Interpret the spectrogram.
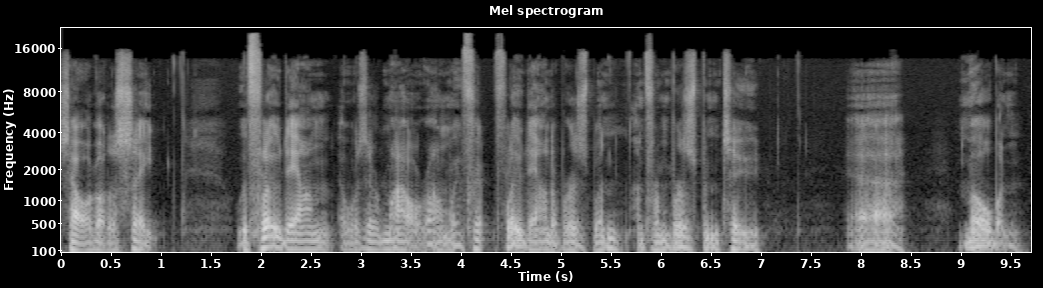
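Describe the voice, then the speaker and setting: A man speaks at a very slow pace with very wide pitch swings. Long pauses come often. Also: medium pitch for a man. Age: 80s+. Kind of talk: interview answer. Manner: hesitant, slow.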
